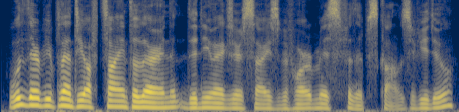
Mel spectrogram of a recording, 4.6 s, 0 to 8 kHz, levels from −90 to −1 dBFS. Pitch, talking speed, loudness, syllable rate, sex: 130 Hz, 235 wpm, -17 LUFS, 6.1 syllables/s, male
